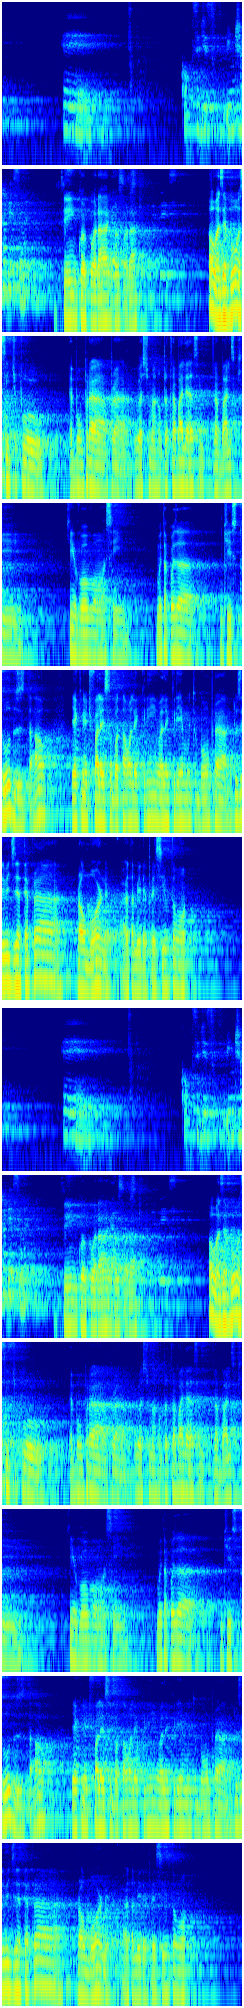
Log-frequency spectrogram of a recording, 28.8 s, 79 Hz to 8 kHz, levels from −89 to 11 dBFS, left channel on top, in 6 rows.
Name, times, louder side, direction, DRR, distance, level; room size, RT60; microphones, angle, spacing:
voice 1, 1.2-1.9 3.6-5.4 6.8-8.3 20.6-21.0, equal, 10° right, -4 dB, 4.0 m, -41 dB
voice 2, 6.0-7.5 8.9-10.4 10.9-14.8 15.8-17.0 17.5-18.3 18.8-20.1 20.6-25.2 25.5-27.7, left 3 dB, 55° left, 7 dB, 0.9 m, -30 dB
27.5 x 24.5 x 7.0 m, 2.8 s
head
